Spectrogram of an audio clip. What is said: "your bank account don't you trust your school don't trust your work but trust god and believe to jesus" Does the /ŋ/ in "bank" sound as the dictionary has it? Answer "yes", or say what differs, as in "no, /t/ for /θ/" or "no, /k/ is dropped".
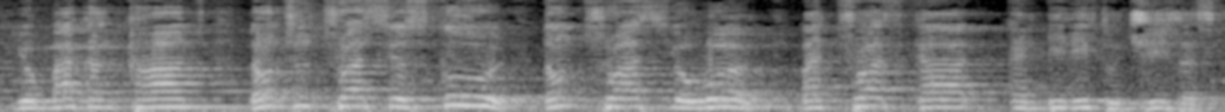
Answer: no, /ŋ/ is dropped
